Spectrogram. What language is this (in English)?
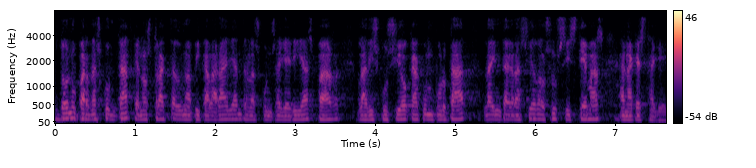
Catalan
